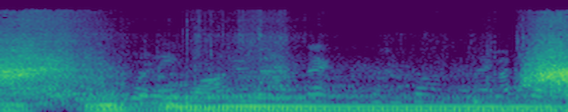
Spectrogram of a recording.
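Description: Asian elephants hissing, a sharp breathy blast at the start and another at the very end, over a low, steady, engine-like rumbling growl that begins about a second in: adults alarmed and guarding their calf.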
